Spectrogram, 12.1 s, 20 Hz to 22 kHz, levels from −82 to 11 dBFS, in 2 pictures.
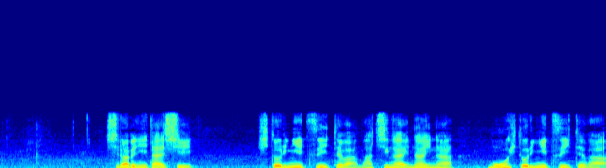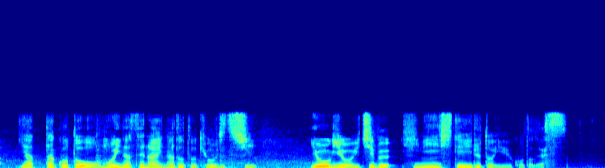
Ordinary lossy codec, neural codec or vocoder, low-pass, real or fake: none; codec, 44.1 kHz, 7.8 kbps, DAC; 7.2 kHz; fake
